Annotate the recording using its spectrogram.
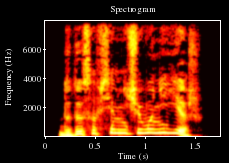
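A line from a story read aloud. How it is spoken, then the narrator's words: Sudden exclamation. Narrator (Russian): внезапно воскликнула она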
